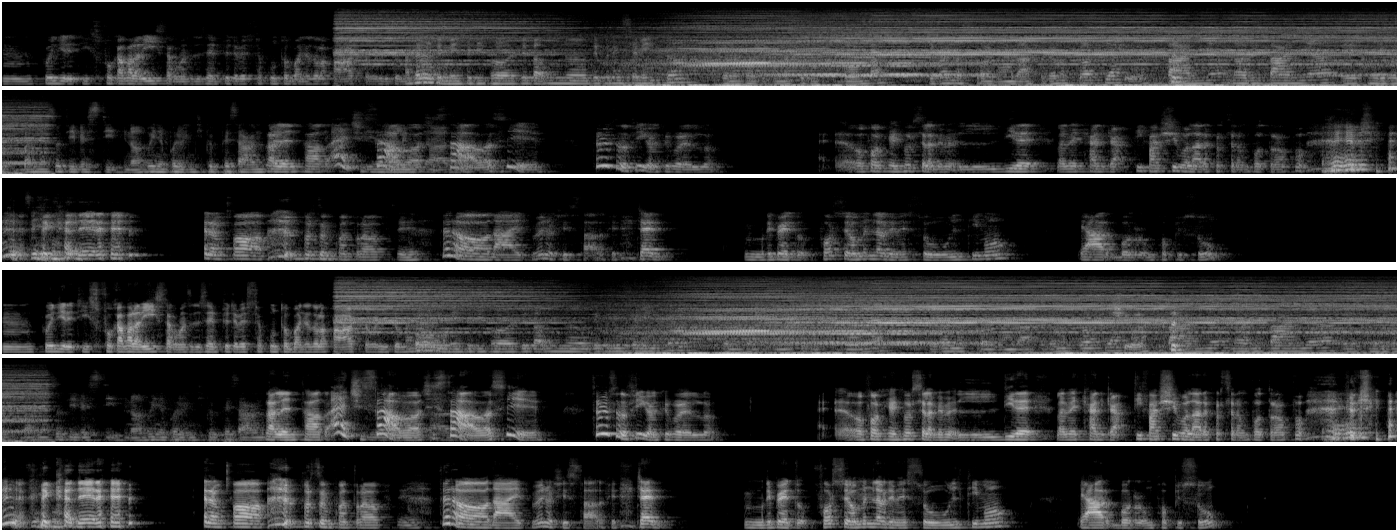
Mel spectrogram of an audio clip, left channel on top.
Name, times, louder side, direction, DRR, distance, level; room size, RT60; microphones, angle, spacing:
voice 1, 0.0-4.4 11.1-11.8 16.6-19.4 19.9-21.1 22.3-29.3 29.9-34.5 35.3-38.0 38.7-40.1, right 8 dB, 75° right, 0.4 m, -28 dB
sound 1, 3.3-14.4, right 1 dB, 5° right, 0.3 m, -25 dB
voice 2, 4.0-11.2 11.7-16.8 17.5-18.6 27.1-27.6 27.9-28.7 30.8-31.2 31.8-32.1, left 3 dB, 85° left, 1.1 m, -35 dB
3.7 x 3.1 x 4.2 m
head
